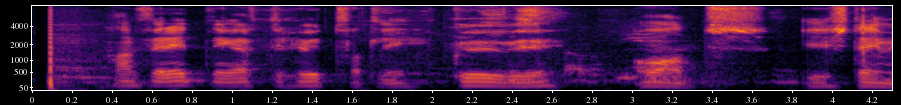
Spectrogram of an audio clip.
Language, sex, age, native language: Icelandic, male, 14, Icelandic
